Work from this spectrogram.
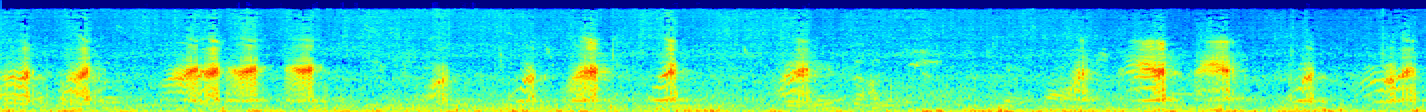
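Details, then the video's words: Short, clipped frog croaks with a bright twangy edge, spaced irregularly about every half second to a second, some in quick pairs, over a faint low background noise. "hear the sound of the frog"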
